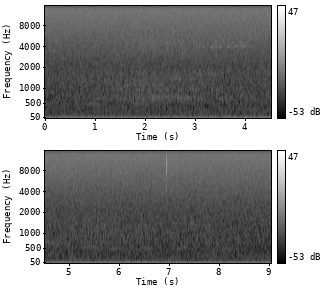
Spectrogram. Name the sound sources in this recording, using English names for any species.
Golden-crowned Kinglet, Ovenbird, Yellow-rumped Warbler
